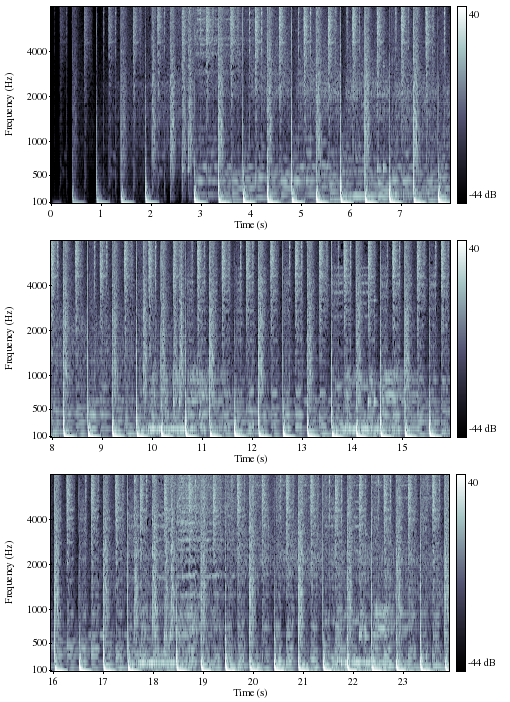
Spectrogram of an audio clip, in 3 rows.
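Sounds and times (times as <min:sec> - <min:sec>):
dance music: 0:00.1 - 0:23.9.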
